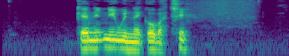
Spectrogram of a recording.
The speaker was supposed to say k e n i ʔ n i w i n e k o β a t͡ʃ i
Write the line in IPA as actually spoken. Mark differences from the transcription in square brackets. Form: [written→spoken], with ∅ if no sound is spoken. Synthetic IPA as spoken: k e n i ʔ n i w i n e k o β a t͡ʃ i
